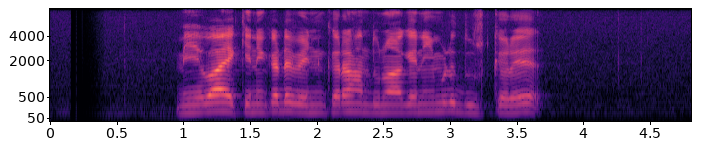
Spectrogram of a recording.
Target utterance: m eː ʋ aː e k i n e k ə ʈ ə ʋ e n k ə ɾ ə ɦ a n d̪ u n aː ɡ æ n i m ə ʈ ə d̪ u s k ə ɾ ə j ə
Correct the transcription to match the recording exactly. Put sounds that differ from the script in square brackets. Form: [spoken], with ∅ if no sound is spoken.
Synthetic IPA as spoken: m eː ʋ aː e k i n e k ə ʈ ə ʋ e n k ə ɾ ə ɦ a n d̪ u n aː ɡ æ n [iː] m ə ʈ ə d̪ u s k ə ɾ ə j ə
